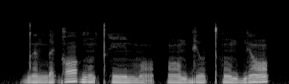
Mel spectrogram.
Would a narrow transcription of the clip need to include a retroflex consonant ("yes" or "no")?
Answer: no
